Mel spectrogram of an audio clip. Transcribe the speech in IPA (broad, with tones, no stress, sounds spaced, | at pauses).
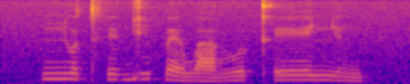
ɲ ʊ˦˨ tʰ ɪ˦ ɡ i˦ p ɛ˨ w a˨ v ʊ˦ kʼ eː˦ ɲ ɪ˨ ŋ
